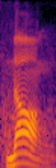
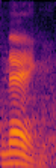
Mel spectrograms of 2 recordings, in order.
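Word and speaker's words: Nẵng: Nong. N. Like, so not nang. Nang. Nong. Yeah. Yeah. Yeah. Rhymes with Hong Kong.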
